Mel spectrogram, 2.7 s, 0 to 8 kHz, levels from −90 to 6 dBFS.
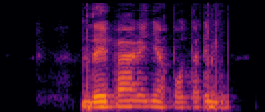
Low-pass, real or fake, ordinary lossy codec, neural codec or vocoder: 7.2 kHz; fake; AAC, 32 kbps; codec, 16 kHz in and 24 kHz out, 2.2 kbps, FireRedTTS-2 codec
